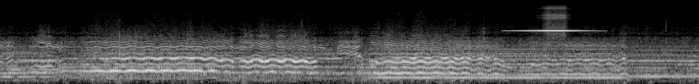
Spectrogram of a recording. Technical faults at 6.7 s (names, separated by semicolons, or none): none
